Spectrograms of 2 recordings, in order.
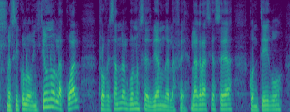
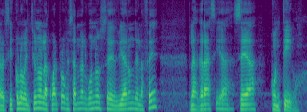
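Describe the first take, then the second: The two takes are said the same way.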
